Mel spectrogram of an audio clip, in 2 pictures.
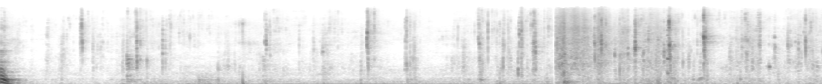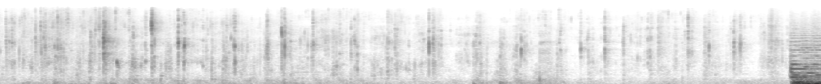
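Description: Close-up eating sounds of barbecued chicken eaten by hand: many short bites and crunches with chewing, busiest about seven to nine seconds in.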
